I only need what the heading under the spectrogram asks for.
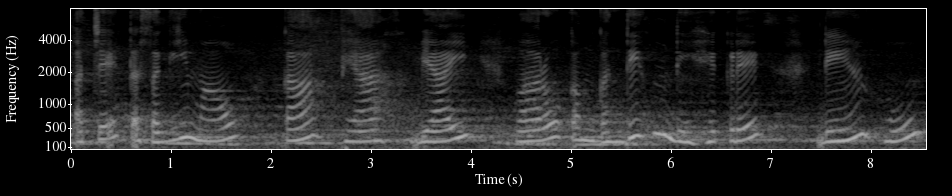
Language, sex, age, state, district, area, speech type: Sindhi, female, 30-45, Gujarat, Junagadh, rural, spontaneous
